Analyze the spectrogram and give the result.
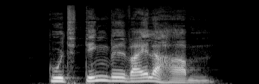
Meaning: good things are worth patience
- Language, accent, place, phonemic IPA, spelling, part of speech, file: German, Germany, Berlin, /ˌɡuːt ˈdɪŋ vɪl ˈvaɪ̯lə ˌhabn̩/, gut Ding will Weile haben, proverb, De-gut Ding will Weile haben.ogg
